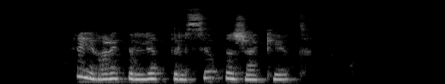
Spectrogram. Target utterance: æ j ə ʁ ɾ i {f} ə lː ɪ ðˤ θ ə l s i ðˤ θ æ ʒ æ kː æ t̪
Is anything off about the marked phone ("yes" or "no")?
yes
